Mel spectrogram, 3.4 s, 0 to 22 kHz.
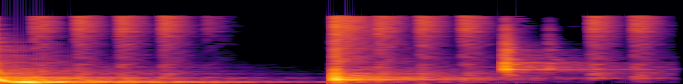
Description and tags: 70 bpm drum loop made with Hydrogen
electronic, beat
